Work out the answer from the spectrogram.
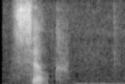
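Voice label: "silk", US English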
